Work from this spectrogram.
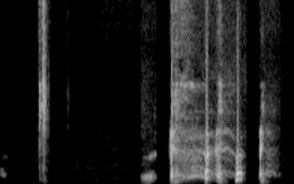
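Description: A burst of several harsh coughs in quick succession, close and fairly loud, preceded by a brief soft throat sound.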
